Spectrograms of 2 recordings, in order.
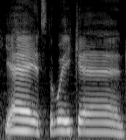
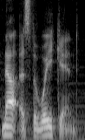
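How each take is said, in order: First: It is said in a cheerful, excited tone. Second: It is said in a grumpy, dismissive tone.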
